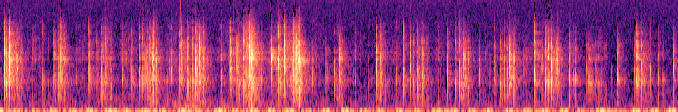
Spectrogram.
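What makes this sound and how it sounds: A hollow dried gourd shaker wrapped in a wooden bead net is held up and shaken or twisted, so the beads rattle against the shell. The result is a steady run of dense, crisp rattling bursts, bright and papery, that swell and ease without stopping over the whole clip.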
